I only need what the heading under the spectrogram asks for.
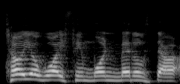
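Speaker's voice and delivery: hammed-up amateur Irish lilt; shitty Irish accent. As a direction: recite it in a rough mock Irish accent. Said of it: "in a shitty Irish accent".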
